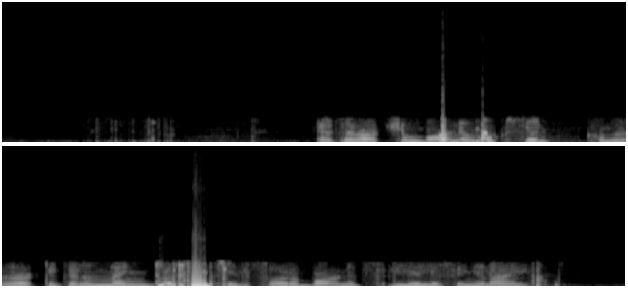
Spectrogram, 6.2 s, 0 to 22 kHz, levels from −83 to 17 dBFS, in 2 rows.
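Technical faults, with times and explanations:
Throughout, GSM full-rate codec: The speech has a buzzy, gravelly roughness from coarse vocal-tract modelling and a sparse pulse excitation, consistent with a 13 kbit/s GSM full-rate stream. On a spectrogram, energy stops sharply at 4 kHz and the harmonics look smeared and grainy.
0.40–0.88 s, 2.17–2.48 s (after "hvert som", before "kan du øke til"), 3.88–4.27 s (after "du øke til en"), 5.76–5.94 s, GSM bit errors: Corrupted filter, pitch and gain values make the decoder squawk, pop and gargle. The waveform shows sudden level spikes, and the spectrogram shows frame-length blocks of distorted, misplaced energy. The first and third bursts are the densest.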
